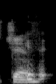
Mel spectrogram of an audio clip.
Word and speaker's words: djinn: it because I think it's like a DJINN. And Oh, so it's Jin. it's Jin. It is Jin. So the D Yeah. is silent.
